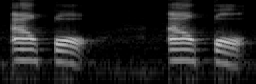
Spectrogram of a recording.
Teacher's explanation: Quraisy harfu qaf yang mana makhrajnya melibatkan bahagian pangkal lidah. Pangkal lidah dinaikkan ke arah uvula. Uvula iaitu kawasan lelangit lembut.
